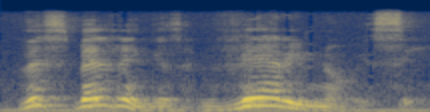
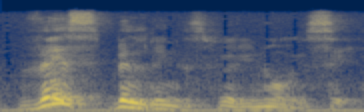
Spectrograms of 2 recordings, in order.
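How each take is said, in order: First: The stress falls on the word very. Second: The stress falls on the word this. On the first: The building has a great deal of noise. "my stress is on the word very" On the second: This particular building, unlike others, is noisy. "if I want to make a distinction here"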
